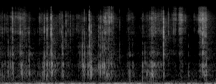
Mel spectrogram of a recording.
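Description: A white paper envelope being torn open by hand: irregular crackling and tearing of paper.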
